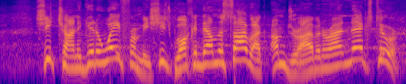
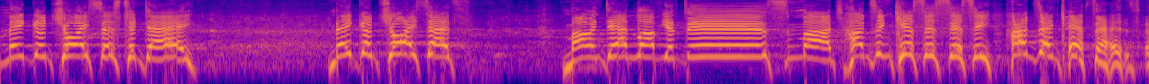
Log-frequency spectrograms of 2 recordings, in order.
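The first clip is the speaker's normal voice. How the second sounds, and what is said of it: Shouting. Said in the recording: “I'm shouting out”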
